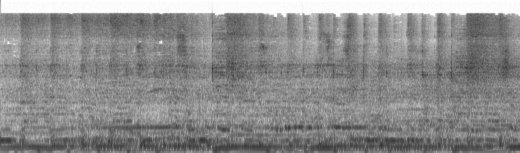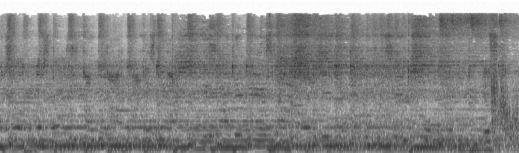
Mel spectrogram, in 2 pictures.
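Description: Live rock band playing: a singer over electric guitars and drums, heard through the club's PA.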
